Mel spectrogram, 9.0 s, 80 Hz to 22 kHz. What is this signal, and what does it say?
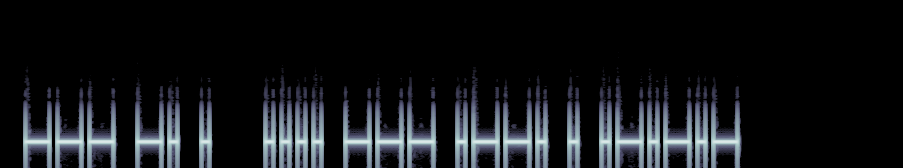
Morse code, heard as a keyed tone, about 15 wpm, 700 Hz. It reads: ONE HOPE.
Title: Sentences from Top 1000 Words 15wpm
